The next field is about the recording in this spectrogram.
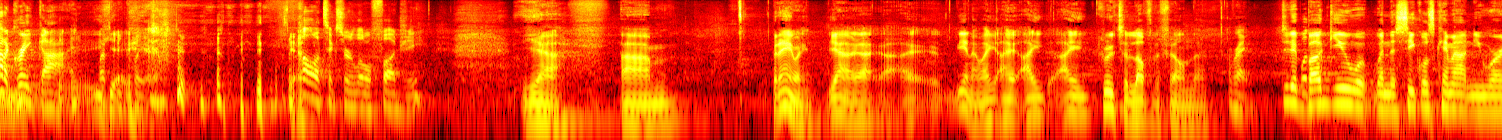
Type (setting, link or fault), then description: setting, live audience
